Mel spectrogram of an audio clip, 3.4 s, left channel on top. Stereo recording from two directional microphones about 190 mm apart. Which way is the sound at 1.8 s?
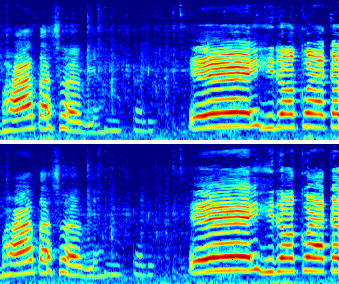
10° right (ahead or behind).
